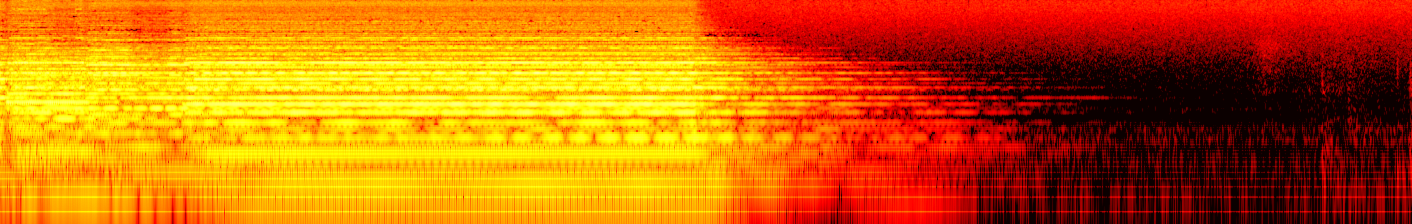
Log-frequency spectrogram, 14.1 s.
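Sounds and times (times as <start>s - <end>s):
full ensemble playing: 0.0s - 8.4s.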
